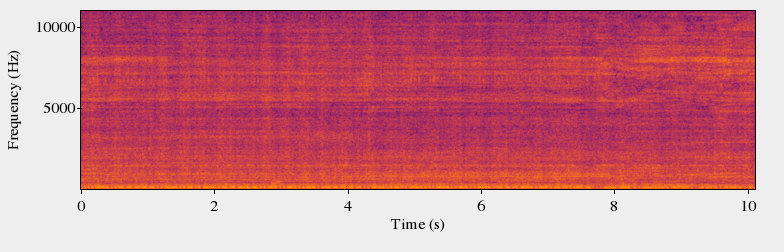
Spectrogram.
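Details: PGT-ZE petrol engine idling roughly, low beat stumbling unevenly with idle speed wandering; misfire with erratic idle, owner unsure of cause, suspects possible vacuum leak.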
